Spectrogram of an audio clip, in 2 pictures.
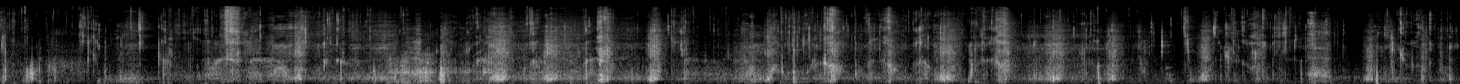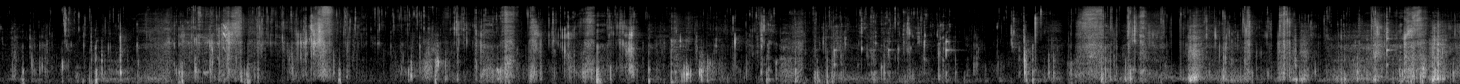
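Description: A man chews wet, sticky food with smacking sounds close to a microphone.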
